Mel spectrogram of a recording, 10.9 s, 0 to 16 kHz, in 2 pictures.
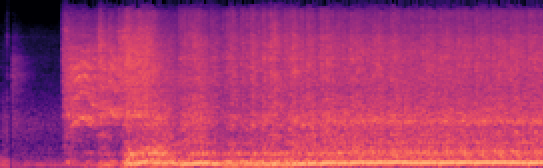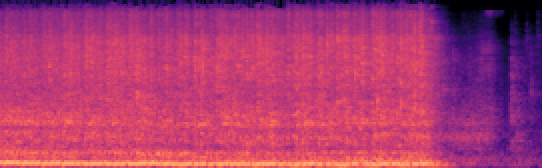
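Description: IMCA modified race car's V8 engine cranked over and catching about a second in, then running loud and steady at a low idle before cutting off abruptly just before the end.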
